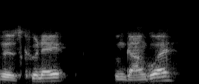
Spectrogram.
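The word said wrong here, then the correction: Kene Nwangwu: Kene Wangu. – Kene Wangu. For some reason, the thing that I read said that the first E in his first name was an U, so they didn't know either.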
